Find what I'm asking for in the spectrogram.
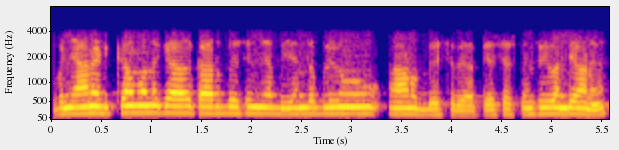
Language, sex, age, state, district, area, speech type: Malayalam, male, 18-30, Kerala, Kozhikode, urban, conversation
